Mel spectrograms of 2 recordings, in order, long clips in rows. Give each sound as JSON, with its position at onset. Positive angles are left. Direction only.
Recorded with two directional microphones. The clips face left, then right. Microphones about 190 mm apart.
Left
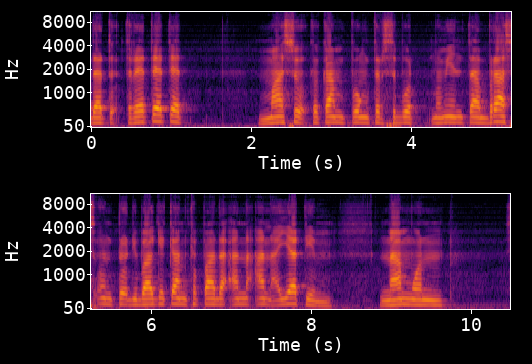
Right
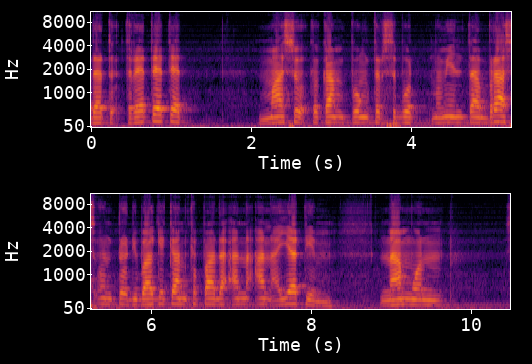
{"t": 0.0, "sound": "speech", "side_deg": 30}
{"t": 2.1, "sound": "speech", "side_deg": 30}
